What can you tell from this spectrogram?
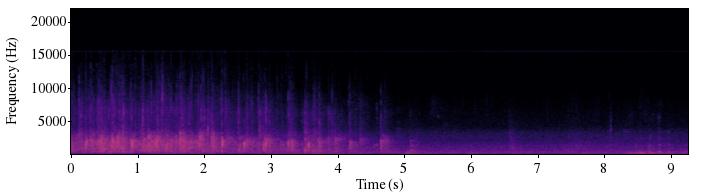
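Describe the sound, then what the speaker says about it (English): An audience at the BICON 2015 conference gives loud, sustained applause that swells and then thins out over several seconds, followed by quieter room sound and a voice. "Please give them a huge round of applause."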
